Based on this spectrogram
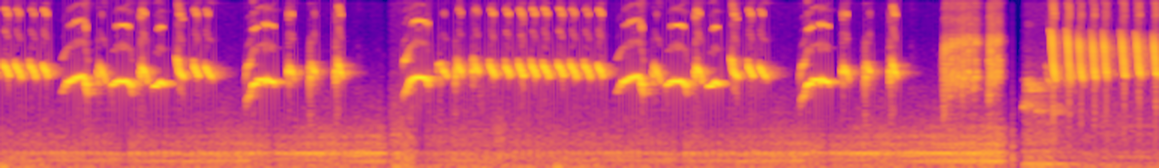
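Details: Excited white-rumped shama answering a lure and showing off its repertoire of filler phrases: loud, clear whistled phrases with upslurred notes, repeated several times, then a burst of rapid high chattering notes near the end.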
